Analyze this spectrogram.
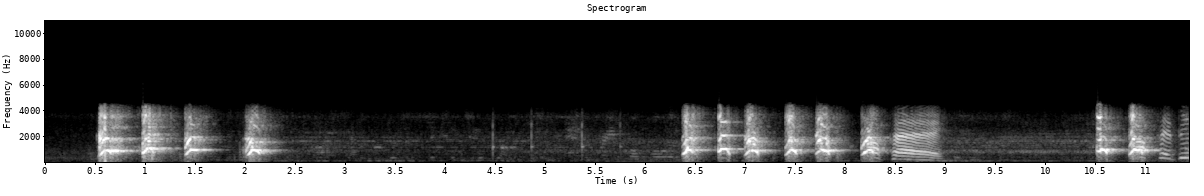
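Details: Female Border Collie puppy yapping at a calm pet hamster on first meeting: bursts of three to five sharp, high harmonic yaps separated by quiet pauses, one drawn-out whine near the end.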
